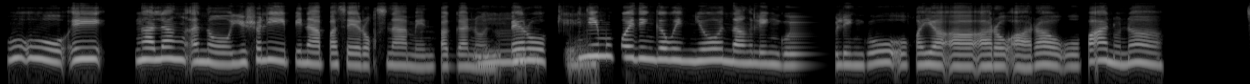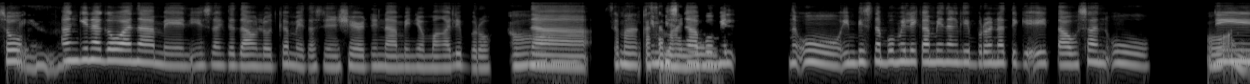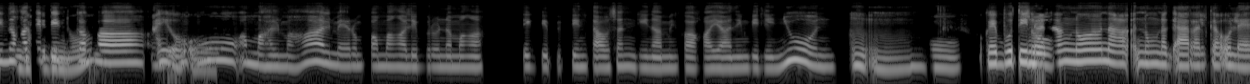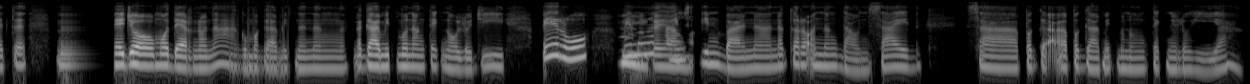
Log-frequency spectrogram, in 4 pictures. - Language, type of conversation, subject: Filipino, podcast, Paano nakatulong ang teknolohiya sa paraan ng pag-aaral mo?
- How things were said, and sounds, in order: static; background speech; distorted speech; tapping; other background noise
